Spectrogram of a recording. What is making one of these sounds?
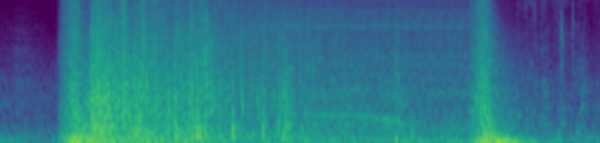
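A truck engine roars as the truck crashes down a slope.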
